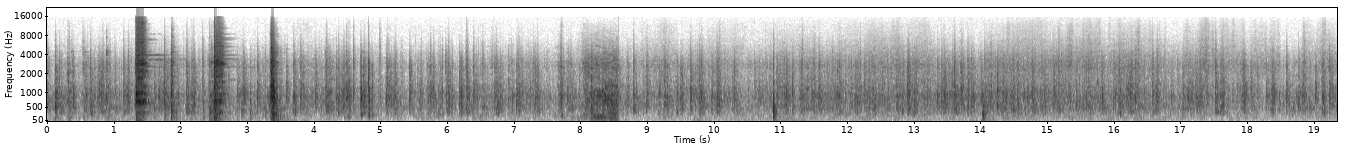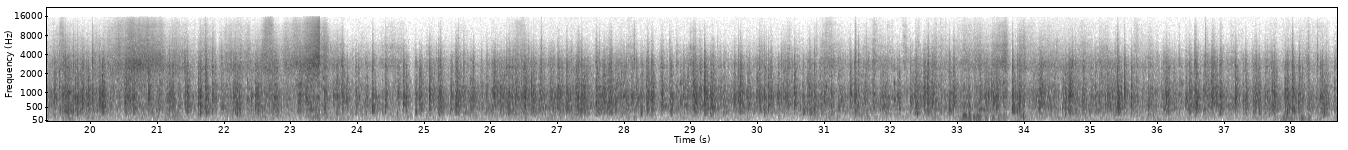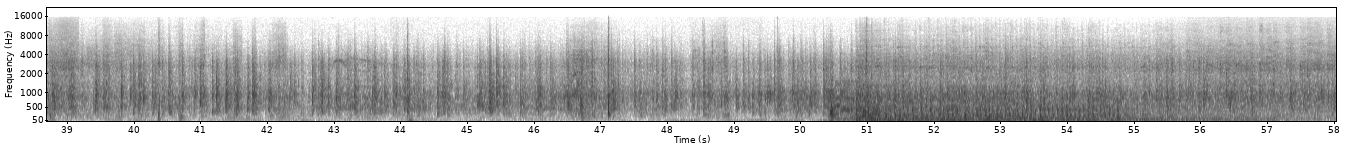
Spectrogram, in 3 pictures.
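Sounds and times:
rain on metal car roof: 0.0 - 58.0
sleeping bag rustling: 7.7 - 8.7, 30.8 - 43.6.

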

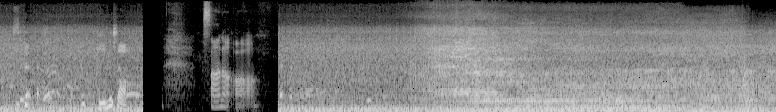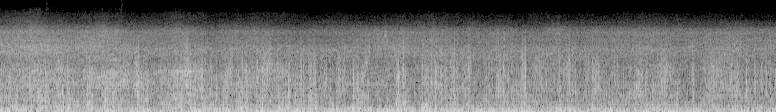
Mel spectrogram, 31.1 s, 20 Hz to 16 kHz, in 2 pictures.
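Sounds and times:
wind rumbling on microphone: 0.0 - 2.9, 5.6 - 31.0
motorcycle engine: 5.6 - 30.2.

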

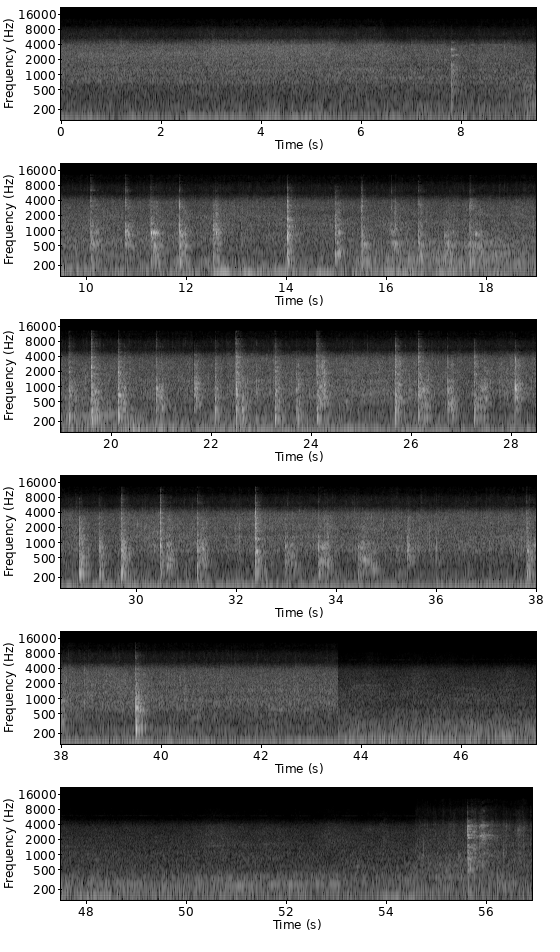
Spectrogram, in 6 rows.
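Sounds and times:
food sizzling in a pan: 0.0 - 43.6, 54.6 - 56.9
utensil scraping and knocking pan: 14.9 - 18.2, 19.1 - 24.5, 25.6 - 35.7, 55.6 - 56.4.

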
